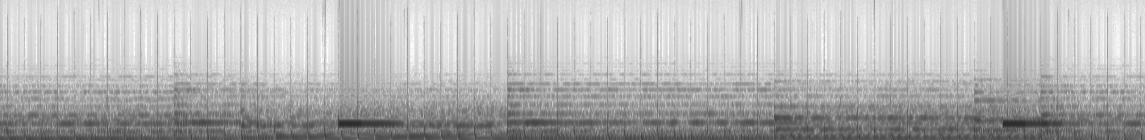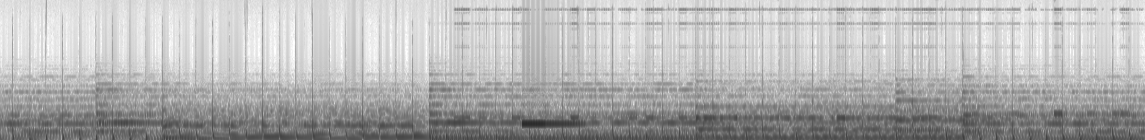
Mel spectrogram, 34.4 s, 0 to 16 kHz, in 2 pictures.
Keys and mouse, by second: 0.7 right click, 1.4 middle click, 2.0-3.3 drag, 2.5 a, 3.3 middle click, 5.4 middle click, 5.6 click, 5.6 right click, 6.4-7.8 middle drag, 8.0 ctrl+r, 10.5 a, 11.0-12.1 right drag, 12.8 a, 13.1 middle click, 13.8-15.2 right drag, 14.4 click, 15.4 a, 16.6-17.9 middle drag, 17.9 k, 21.2 a, 21.9 k, 24.4-25.4 drag, 24.9 right click, 25.5 x, 26.9-28.4 right drag, 27.7 click, 29.9-30.9 middle drag, 32.3 right click, 33.6 middle click.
